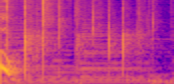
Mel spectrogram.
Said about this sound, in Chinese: 那我们都先请大家为他们鼓掌。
